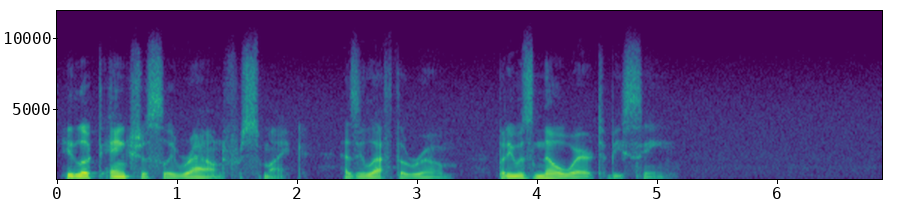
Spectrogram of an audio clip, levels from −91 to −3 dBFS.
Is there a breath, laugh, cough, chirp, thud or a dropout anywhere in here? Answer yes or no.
no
